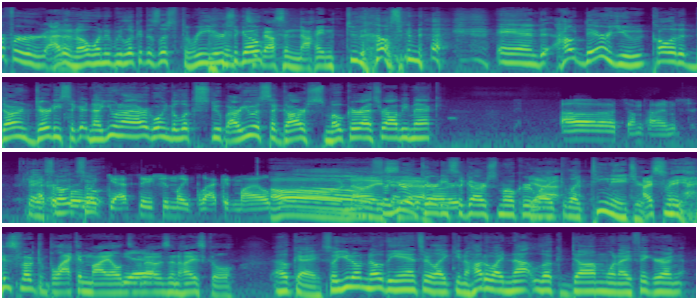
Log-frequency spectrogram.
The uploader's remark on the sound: our in-the-field Jewish correspondent on the phone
